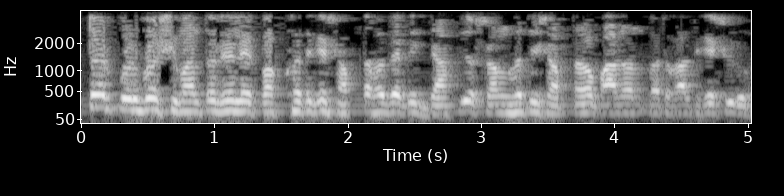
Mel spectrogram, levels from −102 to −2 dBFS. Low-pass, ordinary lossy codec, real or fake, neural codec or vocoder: 3.6 kHz; Opus, 64 kbps; real; none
